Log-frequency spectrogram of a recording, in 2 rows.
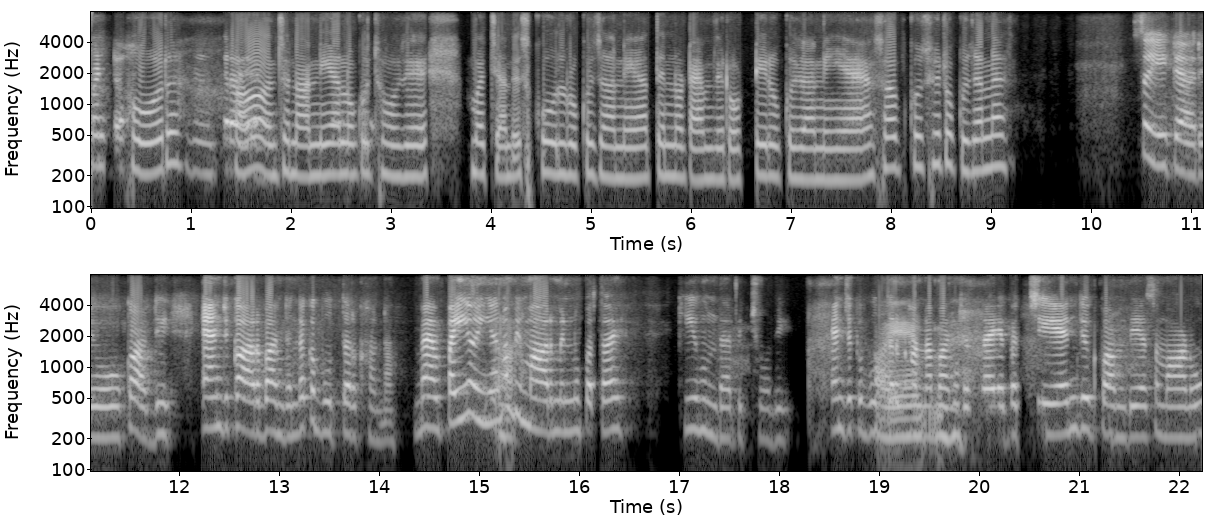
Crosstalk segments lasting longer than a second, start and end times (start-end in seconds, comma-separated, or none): none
